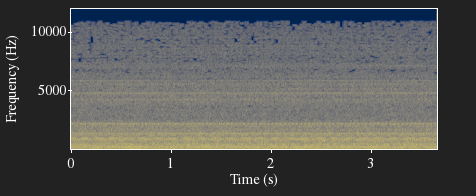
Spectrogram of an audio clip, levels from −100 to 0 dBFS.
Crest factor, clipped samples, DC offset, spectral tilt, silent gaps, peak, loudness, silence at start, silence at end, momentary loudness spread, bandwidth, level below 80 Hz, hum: 14 dB; under 0.1%; under 0.1%; -5 dB/octave; none; -10 dBFS; -24 LUFS; 0 s; 0 s; 1 LU; 11.5 kHz; -32 dBFS; none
